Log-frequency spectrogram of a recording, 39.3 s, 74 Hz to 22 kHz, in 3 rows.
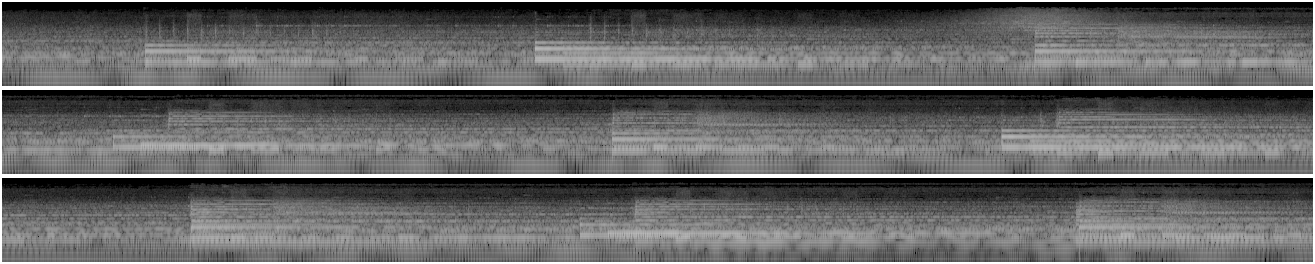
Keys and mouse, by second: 1.2 e, 4.4-7.4 drag, 5.1 g, 8.6-11.2 drag, 8.9 g, 12.8-16.6 drag, 14.2 e, 17.0 e, 21.7 e, 23.1 e, 24.0 e, 25.4 e, 27.0 e, 29.6 e, 30.7 e, 31.8 e, 33.0 e, 34.0 e, 35.7 e, 38.3 e.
